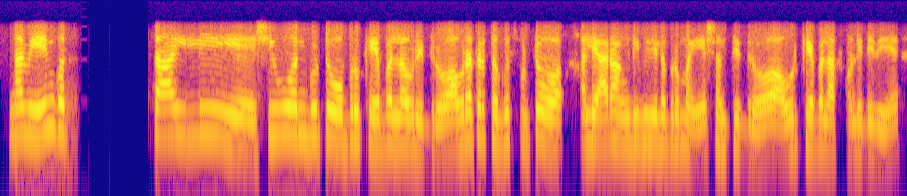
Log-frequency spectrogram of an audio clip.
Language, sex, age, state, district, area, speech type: Kannada, female, 30-45, Karnataka, Mandya, rural, conversation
